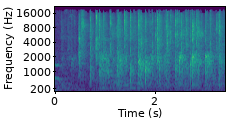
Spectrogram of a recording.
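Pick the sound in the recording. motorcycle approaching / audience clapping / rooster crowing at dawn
audience clapping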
